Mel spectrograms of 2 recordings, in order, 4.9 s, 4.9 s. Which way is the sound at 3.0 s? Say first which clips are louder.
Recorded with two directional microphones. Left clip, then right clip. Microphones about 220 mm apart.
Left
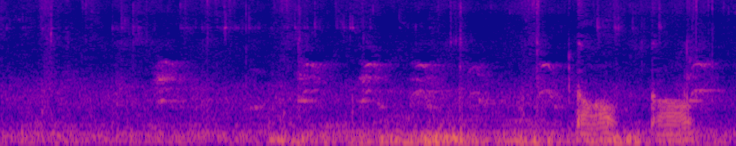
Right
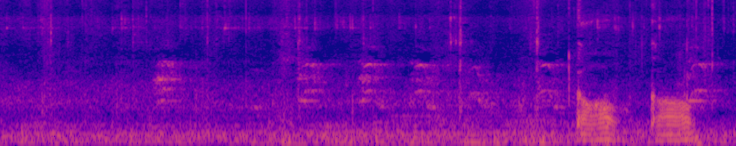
Right 2 dB; 20° right (ahead or behind).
